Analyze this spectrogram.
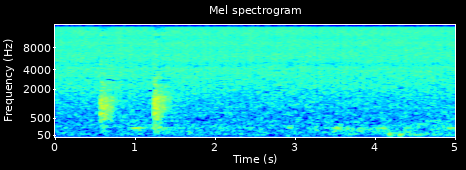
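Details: Quiet indoor background with two short sharp knocks early on and a faint low hum, no animal voice.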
